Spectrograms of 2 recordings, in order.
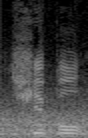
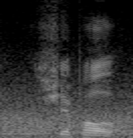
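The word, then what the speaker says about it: Schiphol: old Workhorse there and how do you spell it s c h IP that is ship and then h o l shiple and there we go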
